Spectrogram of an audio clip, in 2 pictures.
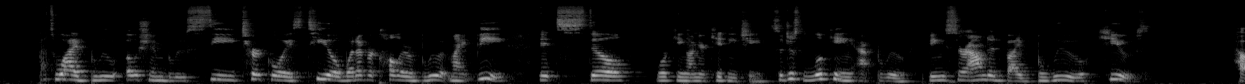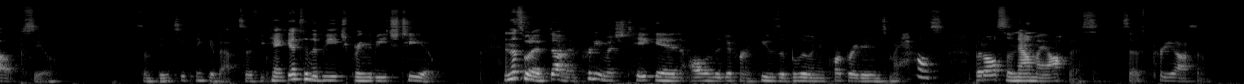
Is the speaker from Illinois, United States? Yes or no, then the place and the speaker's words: yes; Winthrop Harbor, Illinois, United States; I grew up on Lake Michigan, the last town literally on Lake Michigan before you get to Wisconsin. It's called Winthrop Harbor.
